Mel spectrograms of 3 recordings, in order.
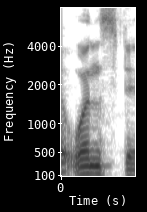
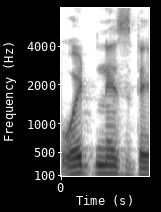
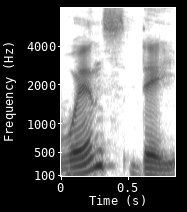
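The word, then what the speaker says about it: Wednesday: এক তারিখ শুরু হয়েছে ওয়েনসডে থেকে দেখেন এইখানে একটু উচ্চারণটা মনে রাখতে হবে ওয়েডনেস ডে নয় এটা ওয়েন্স ডে ওয়েনসডে থার্সডে ওকে এটা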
